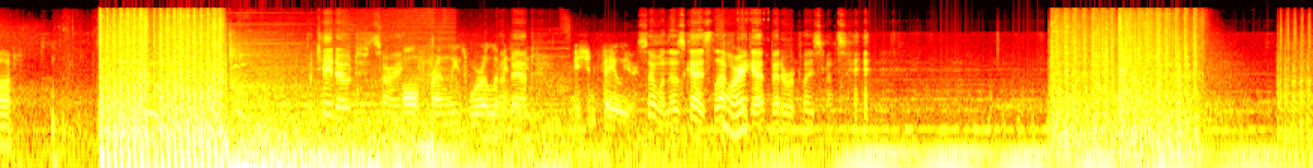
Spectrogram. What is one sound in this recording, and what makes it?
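A rifle fires rapid bursts of gunshots up close.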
